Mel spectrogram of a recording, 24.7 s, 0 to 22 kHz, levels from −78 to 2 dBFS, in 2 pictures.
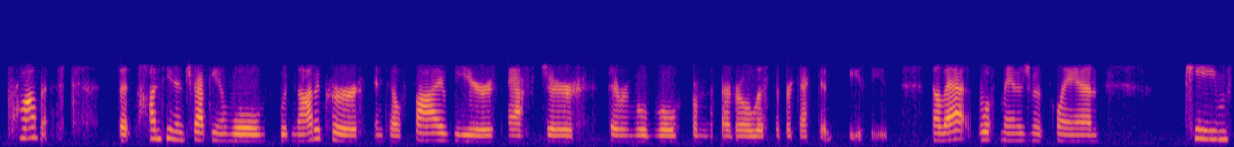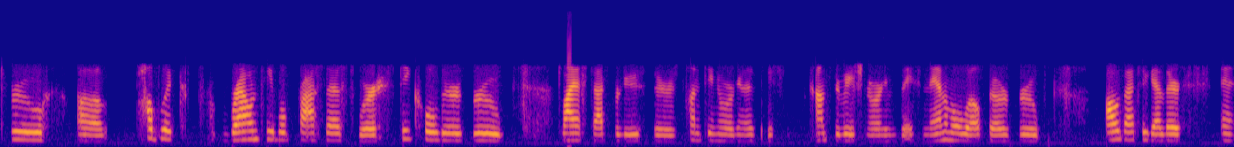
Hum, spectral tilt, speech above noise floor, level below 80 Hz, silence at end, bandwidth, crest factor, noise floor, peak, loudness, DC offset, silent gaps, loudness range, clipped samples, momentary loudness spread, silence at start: none; -5.5 dB/octave; 42 dB; -76 dBFS; 0 s; 8.2 kHz; 22 dB; -64 dBFS; 0 dBFS; -22 LUFS; under 0.1%; none; 5 LU; under 0.1%; 14 LU; 0.1 s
